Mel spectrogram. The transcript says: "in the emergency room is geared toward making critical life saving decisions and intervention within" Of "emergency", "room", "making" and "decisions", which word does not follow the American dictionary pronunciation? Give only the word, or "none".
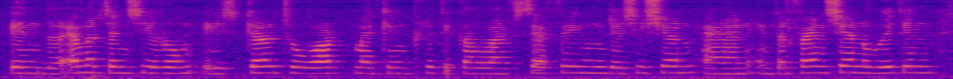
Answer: decisions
